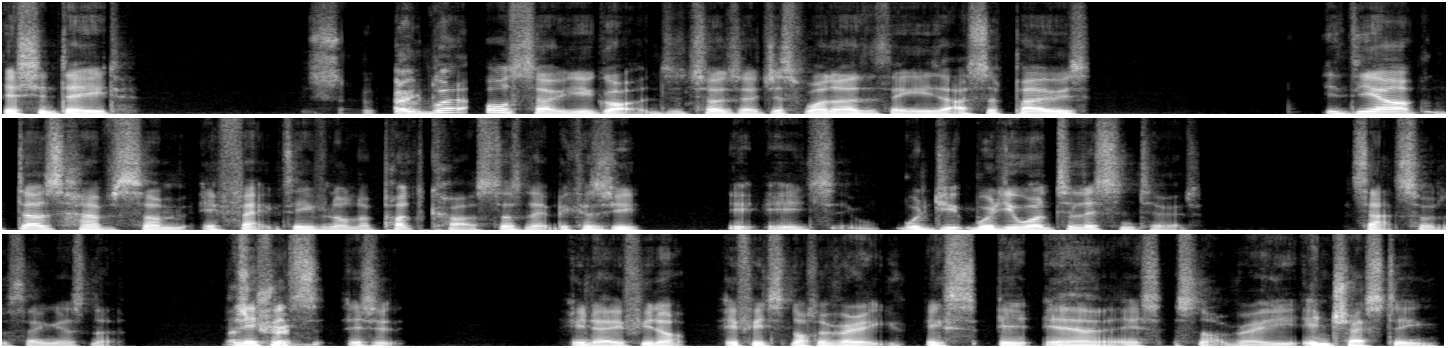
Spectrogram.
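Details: Adult man with aphasia after a sudden stroke, treated with speech and language therapy; still has word-finding difficulty, cannot read a script, and tires as the day goes on; aphasia.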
